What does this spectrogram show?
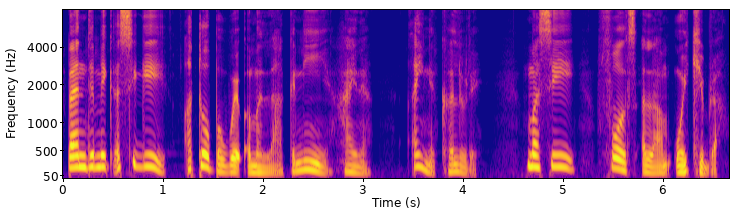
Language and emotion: Manipuri, surprised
